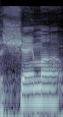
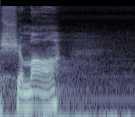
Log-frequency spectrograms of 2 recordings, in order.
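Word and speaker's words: Shema: in Deuteronomy chapter 6 I have heard this pronounced the sheema or the shama that's the very first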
